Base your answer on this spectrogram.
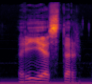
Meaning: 1. register, registry 2. roll (an official or public document)
- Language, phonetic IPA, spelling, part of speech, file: Russian, [rʲɪˈjestr], реестр, noun, Ru-реестр.ogg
